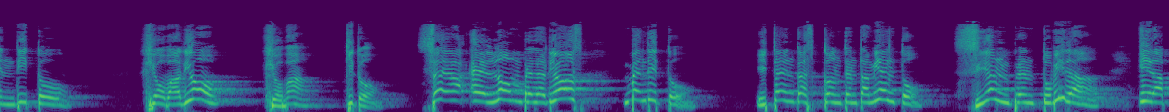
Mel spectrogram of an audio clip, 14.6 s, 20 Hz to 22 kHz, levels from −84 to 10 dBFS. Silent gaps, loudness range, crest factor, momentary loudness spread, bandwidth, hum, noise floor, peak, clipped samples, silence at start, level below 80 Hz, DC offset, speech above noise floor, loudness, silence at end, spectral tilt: none; 3 LU; 18 dB; 14 LU; 11.5 kHz; none; -74 dBFS; 0 dBFS; under 0.1%; 0 s; -42 dBFS; under 0.1%; 56 dB; -18 LUFS; 0 s; -4.5 dB/octave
